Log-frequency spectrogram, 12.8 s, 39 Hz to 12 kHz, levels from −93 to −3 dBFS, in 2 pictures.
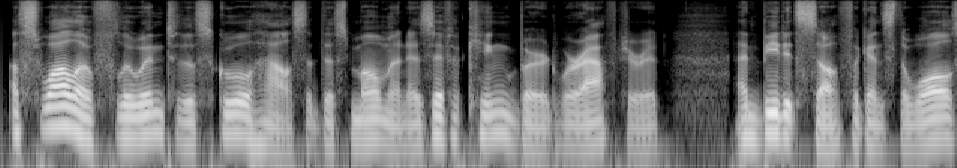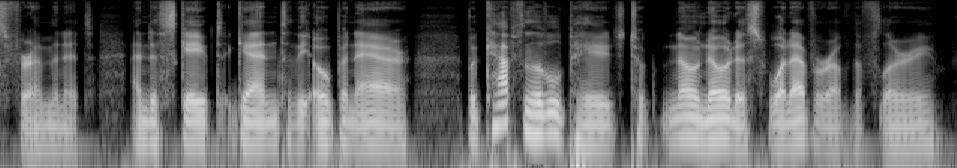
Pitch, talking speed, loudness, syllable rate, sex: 90 Hz, 195 wpm, -22 LUFS, 5.9 syllables/s, male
